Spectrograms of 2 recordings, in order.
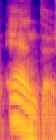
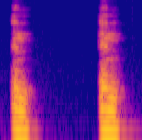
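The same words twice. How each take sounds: First: Said in the usual way. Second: "and" reduced to a slight "n"; weak form. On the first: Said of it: "后面的and是弱读". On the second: Shown as a demonstration. Teacher showing learners the weak "and", said as "n". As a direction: shrink "and" to just "n". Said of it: "and是弱读，读成了n".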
